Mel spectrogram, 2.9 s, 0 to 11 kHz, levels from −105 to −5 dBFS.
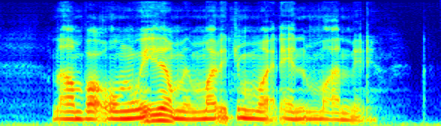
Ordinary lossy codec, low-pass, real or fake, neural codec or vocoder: none; none; fake; autoencoder, 22.05 kHz, a latent of 192 numbers a frame, VITS, trained on many speakers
